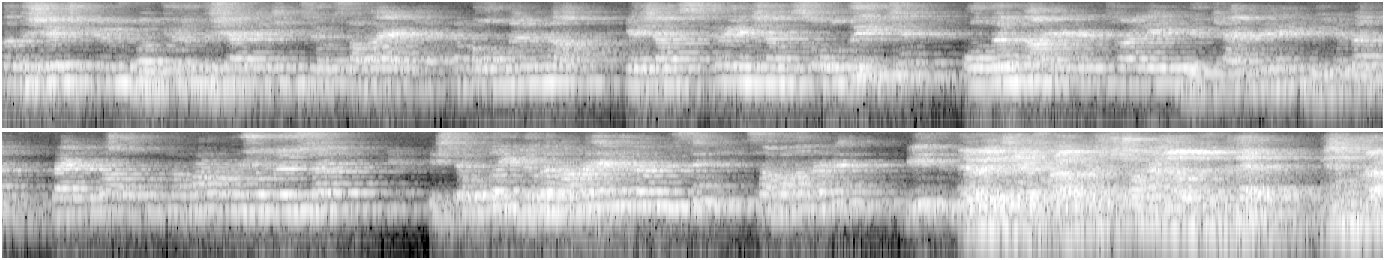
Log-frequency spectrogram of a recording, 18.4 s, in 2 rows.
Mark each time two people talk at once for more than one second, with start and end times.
15.6-17.5

